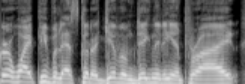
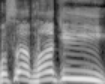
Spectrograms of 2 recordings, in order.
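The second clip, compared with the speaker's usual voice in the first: mock, very high, proud and prideful voice; 10 semitones higher than usual. Imitating people greeting each other, imitating someone saying it proudly. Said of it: "They gonna have pride when they say it".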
